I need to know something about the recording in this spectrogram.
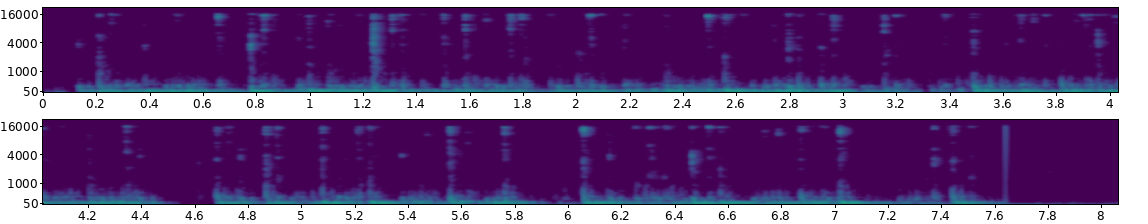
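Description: Computer keyboard typing: a quick run of keystrokes over a low hum, with a brief pause about halfway through.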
